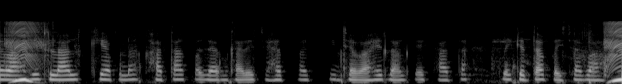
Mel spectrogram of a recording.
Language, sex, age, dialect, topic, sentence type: Bhojpuri, female, 18-24, Western, banking, question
